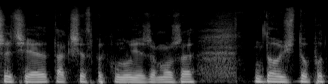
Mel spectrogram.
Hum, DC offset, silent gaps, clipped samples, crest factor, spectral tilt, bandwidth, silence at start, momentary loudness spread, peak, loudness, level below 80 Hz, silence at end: none; under 0.1%; none; under 0.1%; 16 dB; -6 dB/octave; 15.5 kHz; 0 s; 8 LU; -12 dBFS; -28 LUFS; -56 dBFS; 0.05 s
